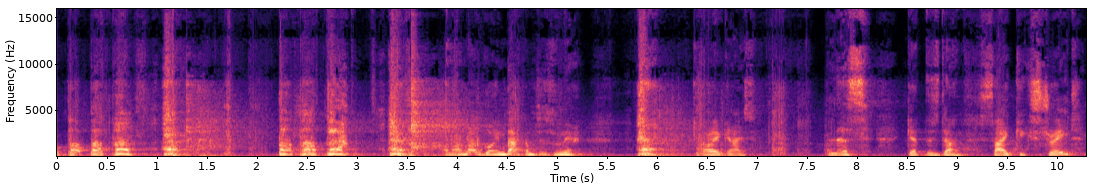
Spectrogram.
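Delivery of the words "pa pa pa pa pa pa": rhythmic pa pa strikes; punch sounds. Shown as a demonstration. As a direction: mimic quick punches. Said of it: "You go".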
